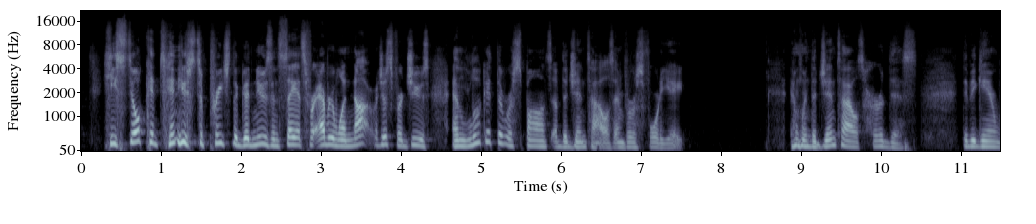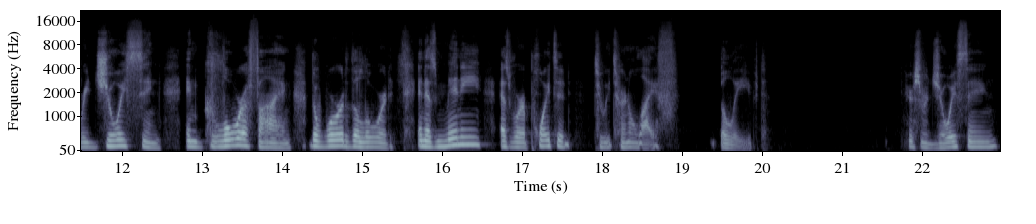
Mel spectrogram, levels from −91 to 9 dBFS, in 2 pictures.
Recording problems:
none

